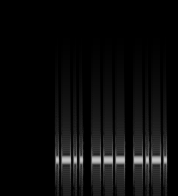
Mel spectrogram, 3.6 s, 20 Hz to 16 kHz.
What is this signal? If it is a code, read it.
Morse code, heard as a keyed tone, about 20 wpm, 700 Hz. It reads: LOC
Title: Build A Word - 1 Letter At A Time - 5-Letter Words - 20wpm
